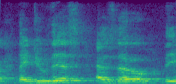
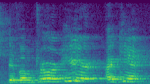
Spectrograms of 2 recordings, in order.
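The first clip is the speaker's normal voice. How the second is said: muffled voice; 9 semitones higher than usual. Real, not acted. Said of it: "you may not be able to hear my muffled voice".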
